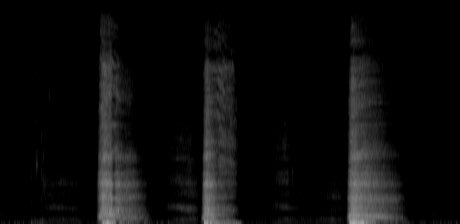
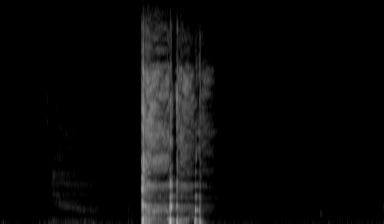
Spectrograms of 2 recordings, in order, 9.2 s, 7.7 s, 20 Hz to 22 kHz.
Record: {"exhalation_length": "9.2 s", "exhalation_amplitude": 10684, "exhalation_signal_mean_std_ratio": 0.29, "cough_length": "7.7 s", "cough_amplitude": 18114, "cough_signal_mean_std_ratio": 0.21, "survey_phase": "beta (2021-08-13 to 2022-03-07)", "age": "18-44", "gender": "Female", "wearing_mask": "No", "symptom_headache": true, "smoker_status": "Never smoked", "respiratory_condition_asthma": false, "respiratory_condition_other": false, "recruitment_source": "REACT", "submission_delay": "2 days", "covid_test_result": "Negative", "covid_test_method": "RT-qPCR", "covid_ct_value": 38.0, "covid_ct_gene": "N gene", "influenza_a_test_result": "Negative", "influenza_b_test_result": "Negative"}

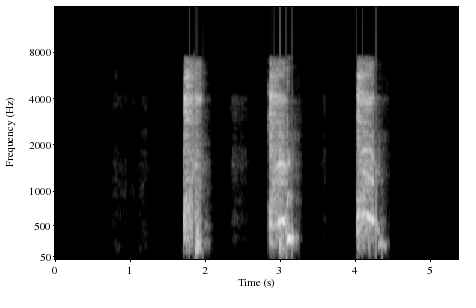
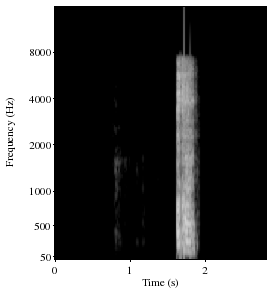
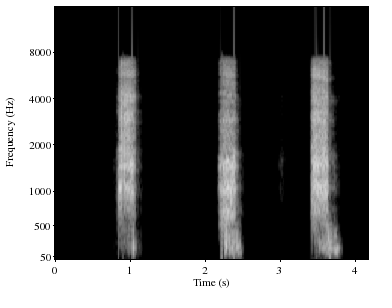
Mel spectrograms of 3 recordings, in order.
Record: {"three_cough_length": "5.4 s", "three_cough_amplitude": 32768, "three_cough_signal_mean_std_ratio": 0.32, "cough_length": "2.8 s", "cough_amplitude": 31271, "cough_signal_mean_std_ratio": 0.21, "exhalation_length": "4.2 s", "exhalation_amplitude": 32768, "exhalation_signal_mean_std_ratio": 0.33, "survey_phase": "beta (2021-08-13 to 2022-03-07)", "age": "18-44", "gender": "Female", "wearing_mask": "No", "symptom_fatigue": true, "symptom_other": true, "symptom_onset": "12 days", "smoker_status": "Ex-smoker", "respiratory_condition_asthma": false, "respiratory_condition_other": false, "recruitment_source": "REACT", "submission_delay": "2 days", "covid_test_result": "Negative", "covid_test_method": "RT-qPCR"}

